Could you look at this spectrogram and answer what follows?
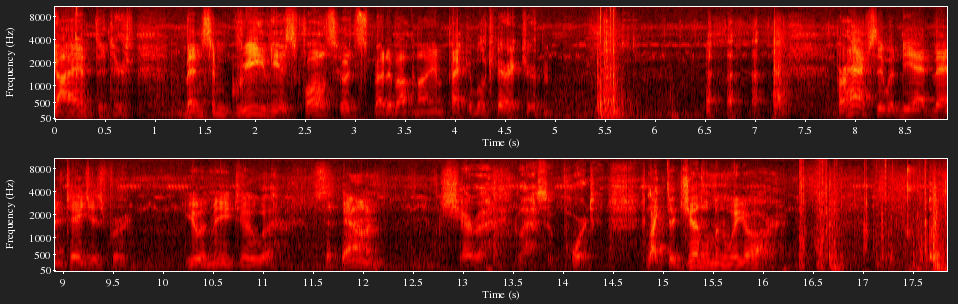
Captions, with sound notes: Giant, that there's been some grievous falsehood spread about my impeccable character. (gun thuds) (Hezekiah laughs) Perhaps it would be advantageous for you and me to sit down and share a glass of port. Like the gentleman we are.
